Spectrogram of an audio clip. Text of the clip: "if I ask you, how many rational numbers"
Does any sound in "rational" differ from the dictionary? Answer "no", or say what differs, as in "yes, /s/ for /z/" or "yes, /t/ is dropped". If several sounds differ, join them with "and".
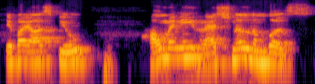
no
